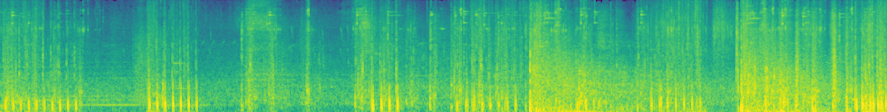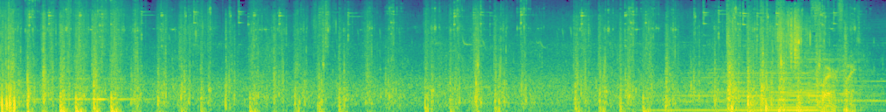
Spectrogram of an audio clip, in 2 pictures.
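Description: Footsteps crunch steadily on the ground as a man walks.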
